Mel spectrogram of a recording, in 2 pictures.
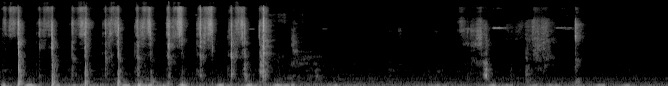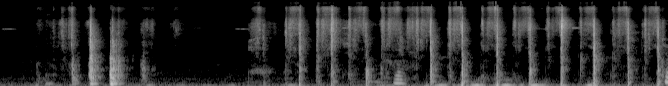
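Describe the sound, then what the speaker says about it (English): A deck of tarot cards is riffled and shuffled close up: bursts of rapid crisp flicking and snapping, a quieter stretch of light card handling midway, then another vigorous run of shuffling, with no talking. "Let's do two more shuffles."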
